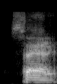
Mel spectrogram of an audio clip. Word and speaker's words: sciatica: pronounce it correctly. Sciatica. Sciatica. Um, Sciatica.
